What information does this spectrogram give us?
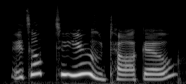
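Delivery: high, loud, earnest reassurance; Loop, caring. Acted. Loop telling Taco it's his choice, high and earnest. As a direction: lift it up and lean in kindly. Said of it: "she says".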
